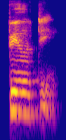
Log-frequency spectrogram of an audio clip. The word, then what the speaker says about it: building: Also in the word building, do not say building, but building. Silent U.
